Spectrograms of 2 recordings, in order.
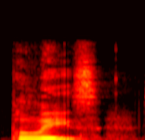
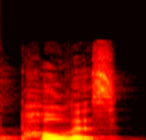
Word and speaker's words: police: That's the word police. So I used to pronounce the word as police. I'm sorry. I don't know where I got that from, but it was polis to me.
